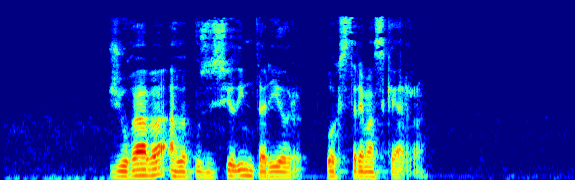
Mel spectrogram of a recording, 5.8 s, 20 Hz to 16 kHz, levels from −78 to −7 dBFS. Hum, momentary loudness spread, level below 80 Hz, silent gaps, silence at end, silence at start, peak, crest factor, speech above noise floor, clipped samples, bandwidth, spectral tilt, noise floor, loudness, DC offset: none; 14 LU; -48 dBFS; none; 1.5 s; 1.1 s; -4 dBFS; 22 dB; 46 dB; under 0.1%; 11.5 kHz; -5.5 dB/octave; -68 dBFS; -23 LUFS; under 0.1%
